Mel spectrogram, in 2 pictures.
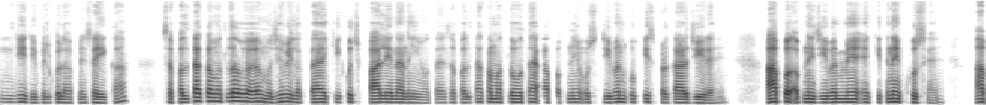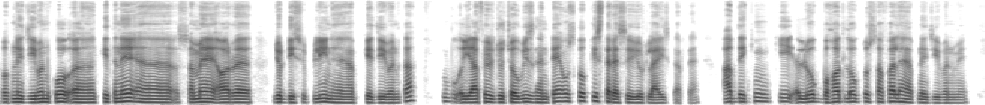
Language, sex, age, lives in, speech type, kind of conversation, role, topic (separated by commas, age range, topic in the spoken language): Hindi, male, 25-29, India, conversation, unstructured, none, सफलता पाने के लिए आपके अनुसार सबसे ज़रूरी चीज़ क्या है?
